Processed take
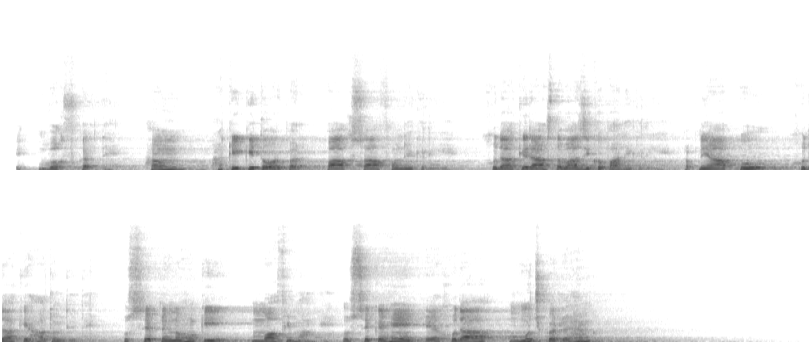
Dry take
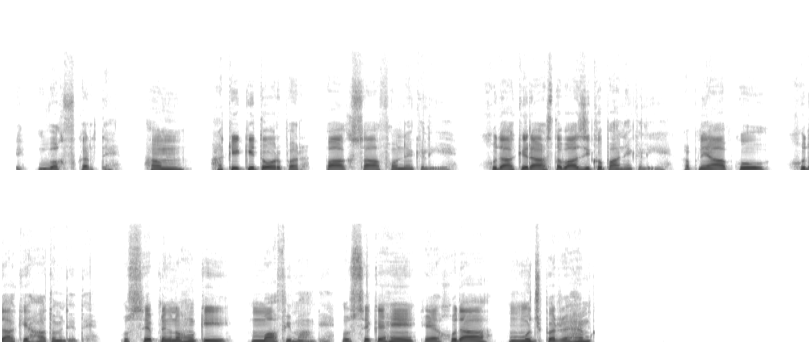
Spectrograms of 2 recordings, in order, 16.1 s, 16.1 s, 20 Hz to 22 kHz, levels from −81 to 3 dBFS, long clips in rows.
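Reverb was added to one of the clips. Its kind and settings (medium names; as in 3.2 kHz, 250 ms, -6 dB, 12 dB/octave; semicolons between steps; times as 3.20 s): two-slope reverb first 0.39 s, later 3 s, from -18 dB, DRR 1.5 dB; trim -6.5 dB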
